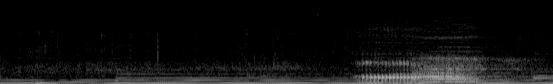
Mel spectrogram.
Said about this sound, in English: That's when I heard the growl.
